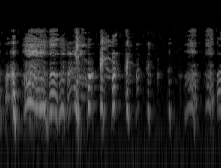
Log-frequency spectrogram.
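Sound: coughing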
